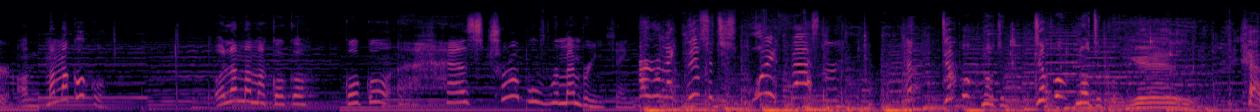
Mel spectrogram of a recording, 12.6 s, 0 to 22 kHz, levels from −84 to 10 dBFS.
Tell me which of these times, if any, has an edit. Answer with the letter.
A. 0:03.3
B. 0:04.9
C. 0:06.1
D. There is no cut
A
